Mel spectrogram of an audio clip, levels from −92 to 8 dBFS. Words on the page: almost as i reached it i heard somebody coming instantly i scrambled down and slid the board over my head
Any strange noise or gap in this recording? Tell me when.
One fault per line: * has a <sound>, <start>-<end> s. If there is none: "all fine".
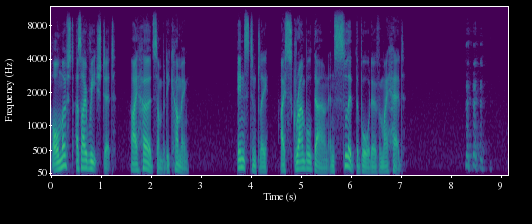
* has a laugh, 8.3-8.8 s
